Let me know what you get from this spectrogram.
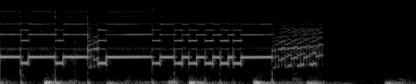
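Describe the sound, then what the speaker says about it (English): A plush New Super Mario Bros. cushion plays the item-appearing sound: a bright, loud electronic chime in rapidly repeating stepped notes, with soft thumps underneath, stopping abruptly before a brief muffled bump. "So it has the item appearing noise coming out of it."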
